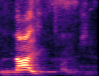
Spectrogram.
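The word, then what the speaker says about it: gneiss: rocks the first one it starts with a g but it's actually pronounced n that first one g n e i SS is pronounced nice yes um then we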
